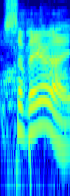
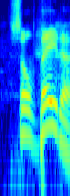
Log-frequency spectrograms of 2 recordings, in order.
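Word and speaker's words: Silveira: enzo savera is a 6-10 sophomore forward sylveda excuse me from sao paulo brazil that v sounds like a d wearing number 44.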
